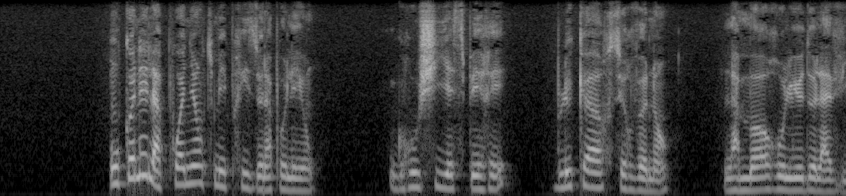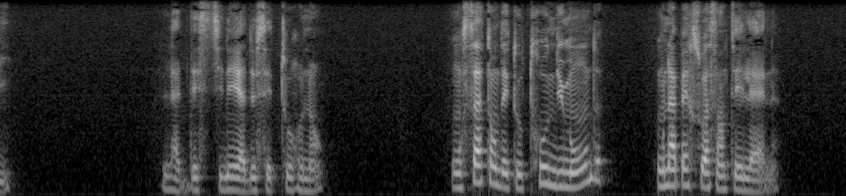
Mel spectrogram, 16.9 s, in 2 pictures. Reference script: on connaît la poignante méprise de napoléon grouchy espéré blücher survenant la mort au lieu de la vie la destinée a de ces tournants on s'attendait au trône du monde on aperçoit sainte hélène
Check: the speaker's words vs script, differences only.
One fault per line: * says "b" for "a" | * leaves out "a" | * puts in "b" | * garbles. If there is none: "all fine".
all fine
